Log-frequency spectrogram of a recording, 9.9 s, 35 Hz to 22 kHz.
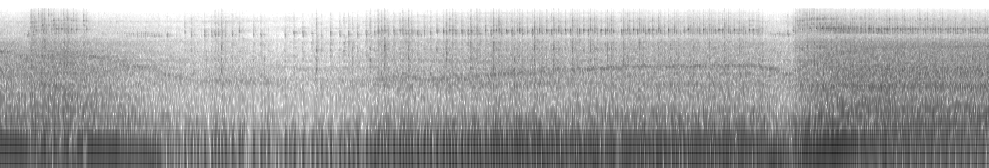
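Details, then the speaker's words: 1969 VW Beetle air-cooled flat-four that ran badly, after changing to correctly gapped non-NGK plugs, choke partly still on: after a blip settles into steady, even chatter about three beats a second; smooth, no miss, no smoke. "much better absolutely much better the first part of the choke was still on but now running nice and smooth no smoke as you can see"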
